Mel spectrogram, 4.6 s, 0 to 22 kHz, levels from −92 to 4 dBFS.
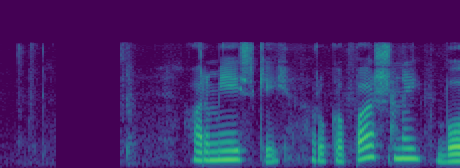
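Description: At 0.55 s the speech cuts to silence until 1.19 s, a playback stall of about 0.64 s, likely from the player running out of buffered data.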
